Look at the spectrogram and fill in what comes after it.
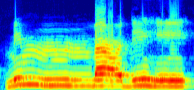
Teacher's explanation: நூன் இருக்கும், ஆனால் நூனுடைய ஒலி இருக்காது, மீமுடைய ஒலி தான் இருக்கும். இதற்கு இக்லாப் என்று பெயர்.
